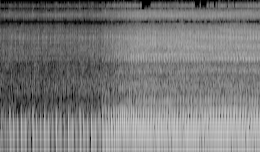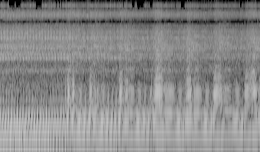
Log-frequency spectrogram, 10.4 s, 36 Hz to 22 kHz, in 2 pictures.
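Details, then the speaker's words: Honda Beat bored up to 120cc, camshaft without ADS, compression 12, original injector, ECU not yet remapped: cranks, catches, idles, then about eight throttle blips rising flat and soft; sounds lacking, judged normal, to be fixed by remapping ECU richer. "Kedengarannya agak kurang. Ya, itu normal dengan injektor standar, ECU belum diprogram ulang. Kita akan memperbaikinya nanti dengan memprogram ulang ECU agar campuran bahan bakarnya lebih kaya."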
